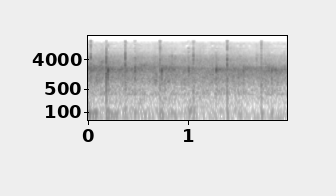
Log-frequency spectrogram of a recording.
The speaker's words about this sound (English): Now you can clap.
